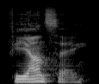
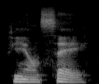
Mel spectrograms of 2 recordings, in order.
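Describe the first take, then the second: First: The stress is on the second syllable. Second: The stress is on the last syllable. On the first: "I put the stress on the second syllable this time" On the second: "some people put it at the end"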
